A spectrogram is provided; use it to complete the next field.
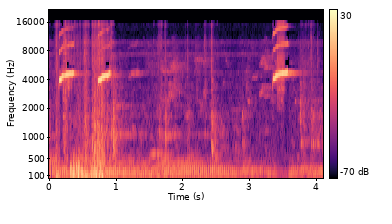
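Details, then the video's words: Female canary calling to a male to bring him into breeding condition: two sharp, upward-sweeping whistled notes in quick succession, then a third after a pause, over a steady low hum. "PANCINGAN KENARI BETINA MEMANGGIL JANTAN"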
